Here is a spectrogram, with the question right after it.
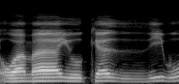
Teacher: hati-hati dalam pelafalan zal, ya, zal jangan dibaca dengan za. Jangan yukadzibu, nanti mengganti huruf zal dengan huruf za.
